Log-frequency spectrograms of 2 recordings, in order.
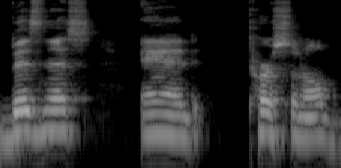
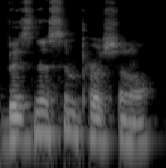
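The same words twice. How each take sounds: First: Said in the usual way. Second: "business and personal" repeated quick and much softer; quick, quiet echo; soft fast echo. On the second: Shown as a demonstration. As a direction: let it fade as an echo. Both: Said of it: "said twice, second fading".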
